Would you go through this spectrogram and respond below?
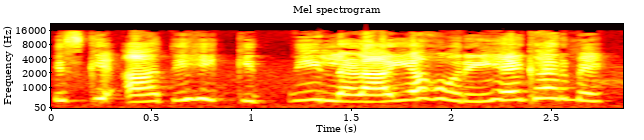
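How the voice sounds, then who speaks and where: A woman's voice: very high-pitched, moderate pace, fairly bright tone, voice pushed up. A woman voicing an exasperated young mother in a family cartoon, complaining with sarcasm. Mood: bitter. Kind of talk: comic cartoon dialogue.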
